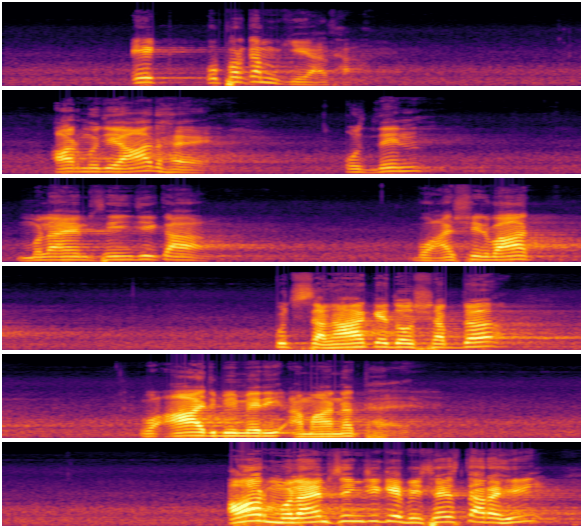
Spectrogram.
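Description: An elderly man speaks forcefully into a microphone in short bursts with pauses.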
